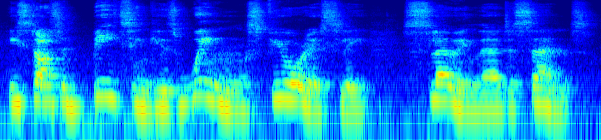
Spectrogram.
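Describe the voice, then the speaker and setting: A woman reading a children's adventure story aloud with dramatic, expressive narration. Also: medium pitch, slow pace. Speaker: author reading own book aloud. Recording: roomy, distant microphone.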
